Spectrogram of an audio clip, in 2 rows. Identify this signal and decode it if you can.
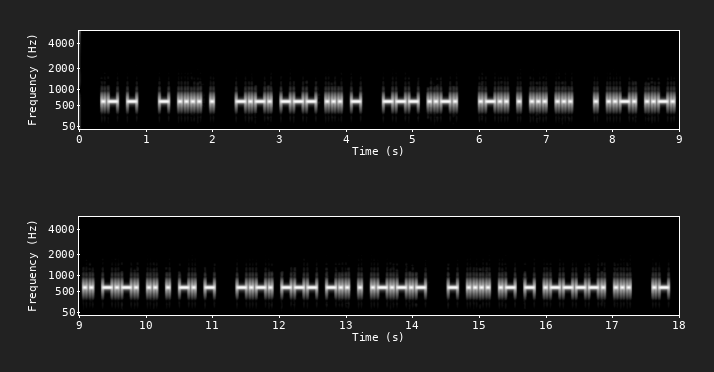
Morse code, heard as a keyed tone, about 25 wpm, 600 Hz. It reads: AT THE COST OF LESS EFFICIENT CODE. THAT'S A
